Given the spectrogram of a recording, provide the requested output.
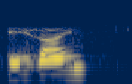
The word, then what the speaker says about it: ezine: How do you pronounce it? It's Ezine? – Ezine. – Ezine. I can never pronounce it. As in magazine.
